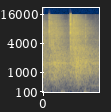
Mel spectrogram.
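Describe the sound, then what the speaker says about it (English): A group of children at a Missionary Childhood Association talent show gives a short, rhythmic patterned clap, a few quick close claps in under a second. "Let us give them the MCA clap"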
